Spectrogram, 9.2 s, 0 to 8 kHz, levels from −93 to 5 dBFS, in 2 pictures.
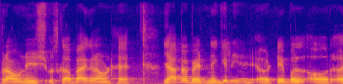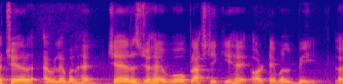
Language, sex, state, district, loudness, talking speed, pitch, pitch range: Hindi, male, Chhattisgarh, Sukma, -15 LUFS, 165 wpm, 145 Hz, 140-155 Hz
